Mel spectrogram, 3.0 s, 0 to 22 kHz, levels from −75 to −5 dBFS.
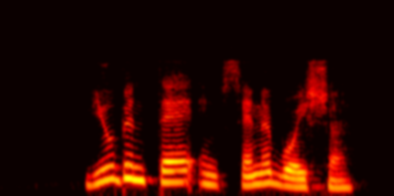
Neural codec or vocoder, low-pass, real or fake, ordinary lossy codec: codec, 16 kHz, 0.5 kbps, X-Codec, HuBERT features, trained on balanced general audio; 7.2 kHz; fake; Opus, 32 kbps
